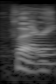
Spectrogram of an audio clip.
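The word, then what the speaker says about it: Clery: Clary.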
